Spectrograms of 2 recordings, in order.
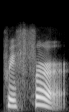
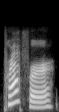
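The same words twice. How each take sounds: First: "prefer" said pre-FER, the stress on the second syllable; correct stress. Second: "prefer" said PRE-fer, the stress wrongly on the first syllable. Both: Shown as a demonstration. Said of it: "Not prefer".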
